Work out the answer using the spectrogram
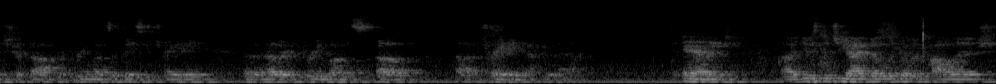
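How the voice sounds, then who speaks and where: An American man in his thirties gives an informal personal political speech. He talks in a conversational, plain-spoken way. The sound is very echoey and distant from the mic, with clear background noise. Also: medium pitch. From United States. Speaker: congressional candidate speaking at a town hall. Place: indoor town hall meeting room.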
